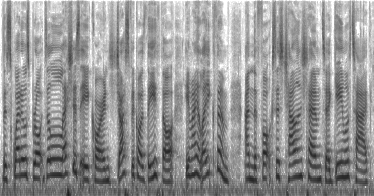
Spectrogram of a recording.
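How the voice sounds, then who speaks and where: High-voiced woman storyteller. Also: lively intonation, unhurried, few pauses. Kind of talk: expressive children's story narration.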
